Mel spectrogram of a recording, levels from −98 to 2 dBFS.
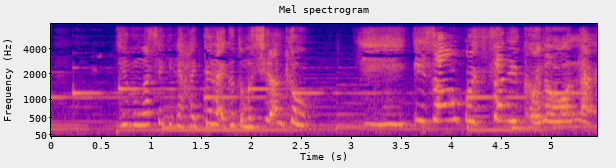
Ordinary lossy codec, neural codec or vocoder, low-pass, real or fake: none; none; 7.2 kHz; real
